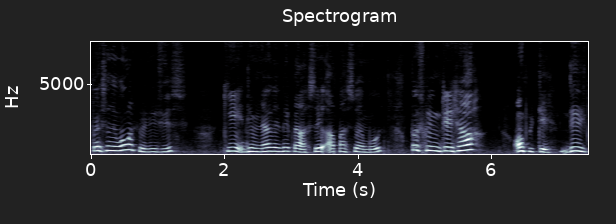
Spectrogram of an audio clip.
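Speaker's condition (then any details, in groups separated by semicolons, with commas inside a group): Cerebral palsy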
